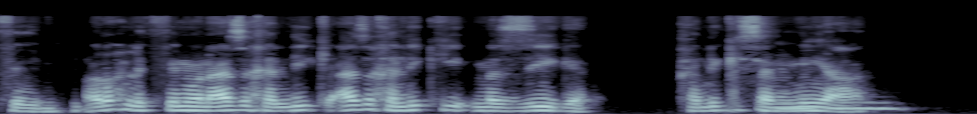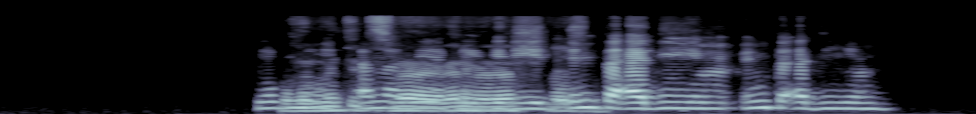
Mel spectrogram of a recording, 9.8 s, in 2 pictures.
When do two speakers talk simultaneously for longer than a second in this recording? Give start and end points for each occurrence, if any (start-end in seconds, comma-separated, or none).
6.3-7.9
